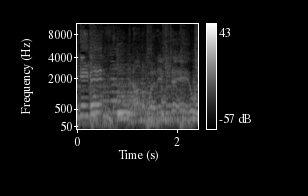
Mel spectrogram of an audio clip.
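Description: Musical-theatre cast recording: voices singing over a small band's accompaniment.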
